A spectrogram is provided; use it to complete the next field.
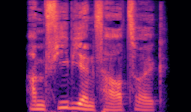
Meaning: duck (amphibious vehicle)
- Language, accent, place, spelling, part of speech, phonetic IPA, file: German, Germany, Berlin, Amphibienfahrzeug, noun, [amˈfiːbi̯ənˌfaːɐ̯t͡sɔɪ̯k], De-Amphibienfahrzeug.ogg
